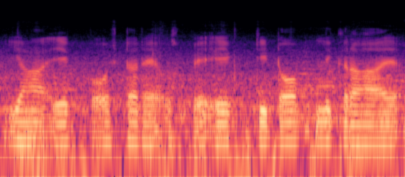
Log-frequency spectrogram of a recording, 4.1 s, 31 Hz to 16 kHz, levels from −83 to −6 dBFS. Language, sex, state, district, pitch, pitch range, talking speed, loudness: Hindi, male, Uttar Pradesh, Shamli, 105 Hz, 100-110 Hz, 150 wpm, -18 LUFS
